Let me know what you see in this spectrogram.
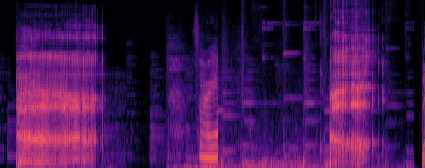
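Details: Girl streamer's burp compilation: two long, loud, rumbling belches with brief talk and music between them; ordinary burping.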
